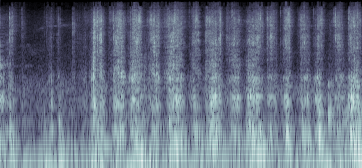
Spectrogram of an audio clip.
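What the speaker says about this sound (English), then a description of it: "Use this flathead to get some of this stuff up." A flathead screwdriver scrapes flaking, peeling paint off a bass boat hull during restoration, making rapid repeated rasping strokes, loud and close, with no talking.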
